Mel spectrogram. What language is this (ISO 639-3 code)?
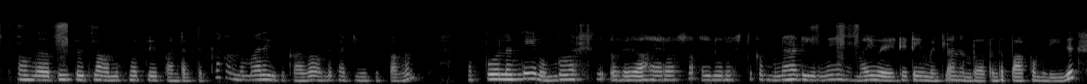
tam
